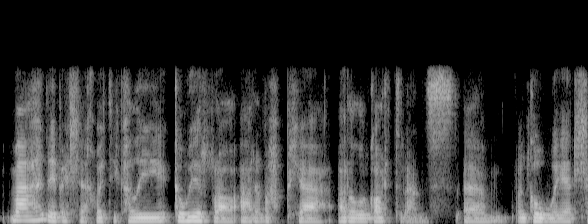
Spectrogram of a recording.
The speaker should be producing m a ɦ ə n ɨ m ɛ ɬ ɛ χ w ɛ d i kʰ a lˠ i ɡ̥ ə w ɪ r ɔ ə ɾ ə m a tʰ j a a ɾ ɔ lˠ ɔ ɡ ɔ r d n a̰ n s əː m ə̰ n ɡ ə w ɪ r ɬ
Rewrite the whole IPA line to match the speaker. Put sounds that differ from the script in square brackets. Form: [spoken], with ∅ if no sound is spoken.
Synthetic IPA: m a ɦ ə n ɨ [b] ɛ ɬ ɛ χ w ɛ d i kʰ a lˠ i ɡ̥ ə w ɪ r ɔ [a] ɾ ə m a [pʰ] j a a ɾ ɔ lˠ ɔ ɡ ɔ r d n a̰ n s əː m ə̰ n ɡ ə w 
